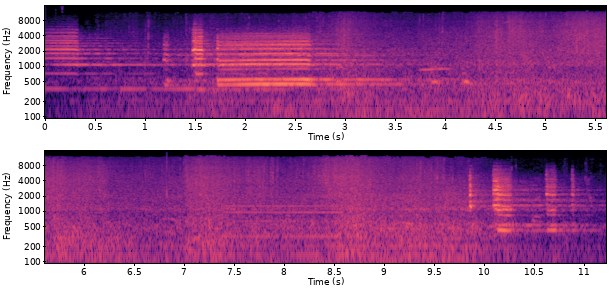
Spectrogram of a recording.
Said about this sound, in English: That's the toot of the paddle steamer Marion.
